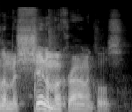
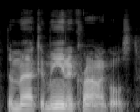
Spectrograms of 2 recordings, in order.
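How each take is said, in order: First: The title word is said as 'Machinima'. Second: The title word is said as 'Macamina'. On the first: The speaker calls it right. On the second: The speaker calls it wrong.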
